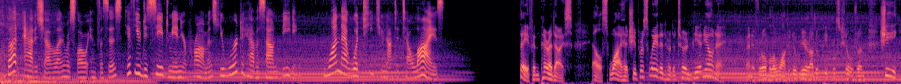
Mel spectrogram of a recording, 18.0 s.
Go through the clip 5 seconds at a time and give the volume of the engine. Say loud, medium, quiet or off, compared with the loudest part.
medium, loud, loud, loud.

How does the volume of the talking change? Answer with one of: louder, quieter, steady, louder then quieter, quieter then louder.
steady.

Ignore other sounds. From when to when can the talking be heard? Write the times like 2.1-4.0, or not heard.
0.0-8.8, 10.4-17.9.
